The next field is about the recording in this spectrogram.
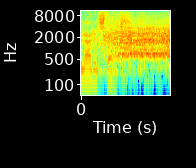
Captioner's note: applause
